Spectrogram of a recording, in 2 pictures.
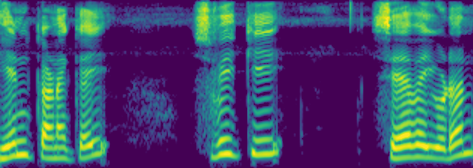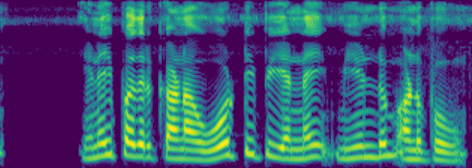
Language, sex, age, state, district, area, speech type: Tamil, male, 30-45, Tamil Nadu, Ariyalur, rural, read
